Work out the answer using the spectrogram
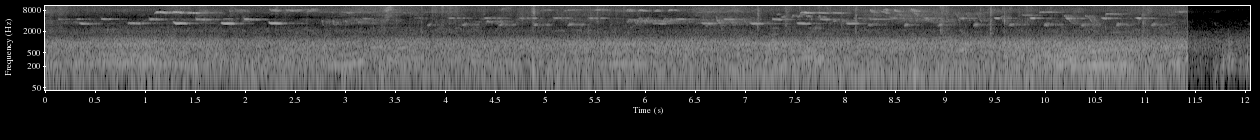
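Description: Small songbirds singing, with short high chirps and whistled notes repeated over and over, above a steady low outdoor background noise. The sound drops away suddenly near the end.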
